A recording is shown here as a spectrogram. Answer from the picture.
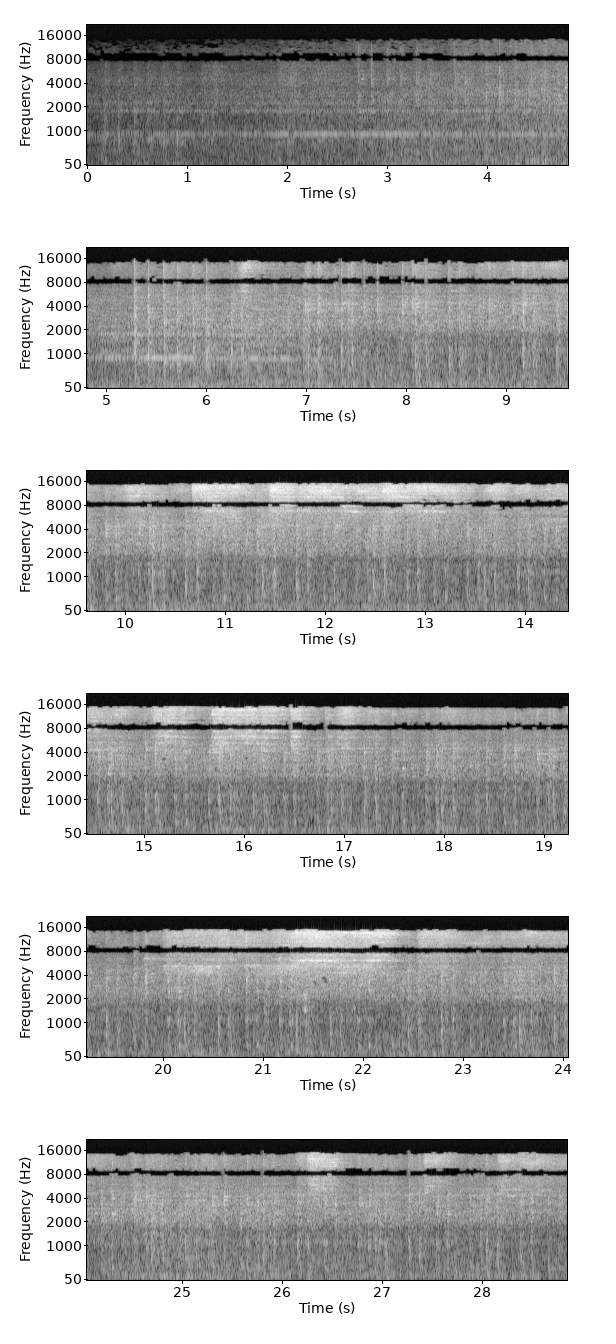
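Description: Freight train passing close by. It grows louder over the first six seconds as the locomotive approaches, with a steady high tone, then a long string of container flat wagons rolls past with a continuous clickety-clack of wheels over rail joints.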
